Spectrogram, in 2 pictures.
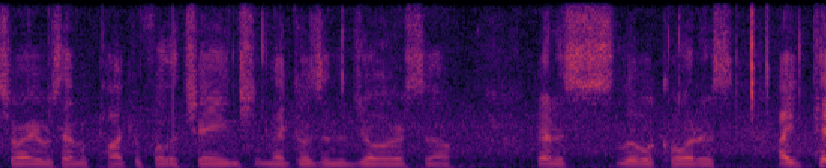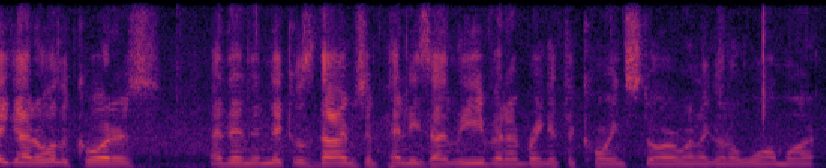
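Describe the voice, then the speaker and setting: A man's voice: lowish voice, darkish tone. Chatty man streaming from an outdoor fire. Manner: rambling, chatty, laughs easily. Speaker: live streamer. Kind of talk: casual live-stream chat. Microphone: phone on a gimbal. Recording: noisy outdoor phone stream.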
